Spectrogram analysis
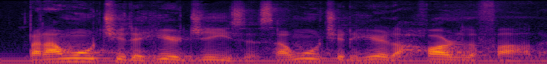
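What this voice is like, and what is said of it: Slight Southern American accent. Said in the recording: “a little southern voice, accent”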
